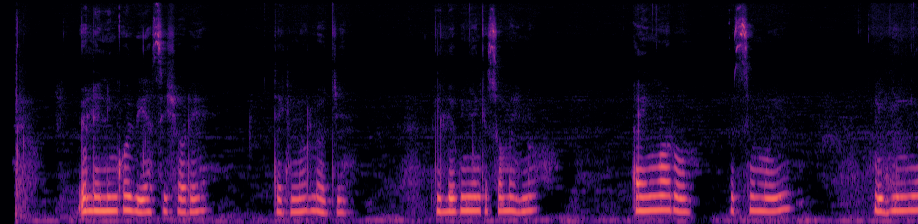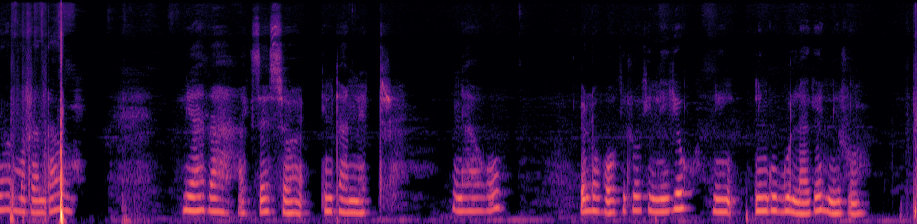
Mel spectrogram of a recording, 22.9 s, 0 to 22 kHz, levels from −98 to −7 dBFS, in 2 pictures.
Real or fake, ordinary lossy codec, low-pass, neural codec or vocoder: real; none; none; none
